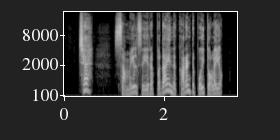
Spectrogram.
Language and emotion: Tamil, angry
